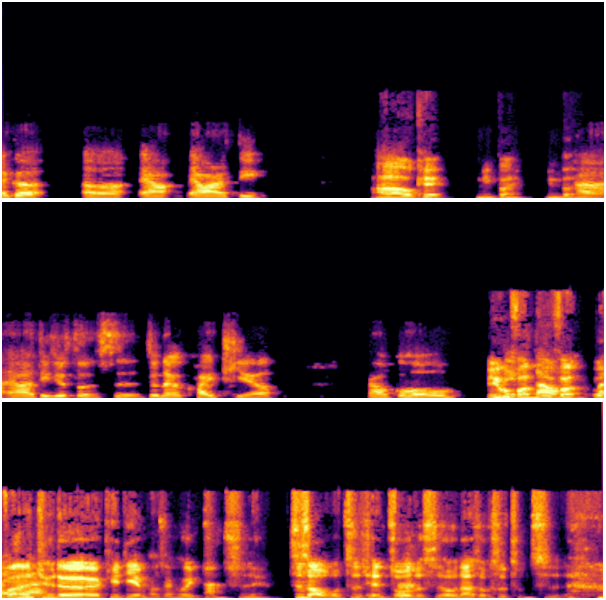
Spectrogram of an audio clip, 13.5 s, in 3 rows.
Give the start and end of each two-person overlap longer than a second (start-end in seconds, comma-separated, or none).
8.1-9.4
